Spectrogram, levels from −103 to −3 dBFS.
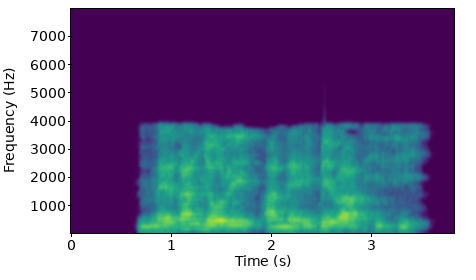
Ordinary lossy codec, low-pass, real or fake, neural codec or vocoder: AAC, 16 kbps; 7.2 kHz; real; none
